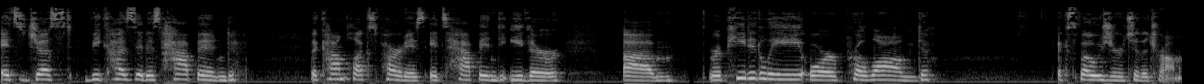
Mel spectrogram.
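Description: The speaker talks fairly slowly with a Midwestern American accent, pausing long and often. Pitch varies in an ordinary way. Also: woman, medium pitch for a woman. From US Midwest (Chicago/Indiana). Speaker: guest sharing mental health story. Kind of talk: testimony.

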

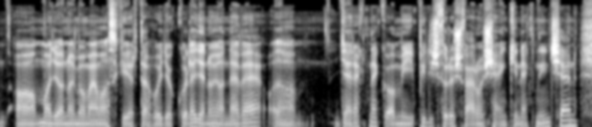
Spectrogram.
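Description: A man at a very fast pace, with fairly low pitch, ordinary pitch variation and very even loudness, on a very clean recording with a silent background. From Hungary, Tisza region. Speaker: independent filmmaker. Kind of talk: radio interview. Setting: studio.

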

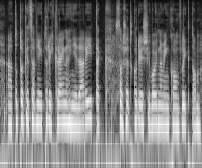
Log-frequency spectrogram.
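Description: In a fairly low pitch, a woman talks with monotone, flat intonation. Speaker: humanitarian worker, NGO director. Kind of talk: interview.

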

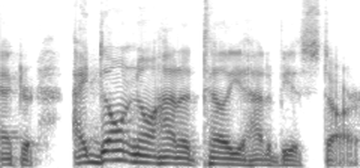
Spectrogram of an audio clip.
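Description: A plain, everyday voice in an American accent, with lively intonation over a quiet background. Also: man. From US, Los Angeles area. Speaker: actor and impressionist. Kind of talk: interview chat.

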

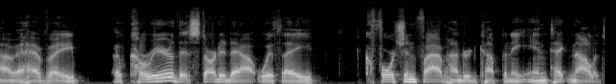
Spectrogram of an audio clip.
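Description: In an Appalachian accent, a man with a very deep, low voice talks at a moderate pace with ordinary pitch variation. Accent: Southern US (Appalachian). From East Tennessee. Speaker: songwriter and business executive. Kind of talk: interview.

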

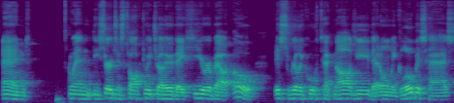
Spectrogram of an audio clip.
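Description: An ordinary speaking voice from a man, medium in pitch, fairly even in intonation, at a moderate pace. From US Northeast (Lancaster, Pennsylvania). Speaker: legal operations director, former medical device sales rep. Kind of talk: casual podcast interview.

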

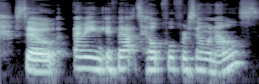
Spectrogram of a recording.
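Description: Intonation stays fairly even at a moderate pace. It is a very clean recording with a silent background. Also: woman. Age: 40s. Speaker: teacher and writer. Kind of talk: interview conversation.

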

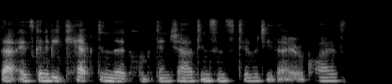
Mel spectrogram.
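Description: A woman with a very deep, low pitch and vocal fry. She talks at a very fast pace with ordinary pitch variation. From Zimbabwe. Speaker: blogger and podcaster, fertility patient. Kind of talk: interview testimony. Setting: video call.

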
